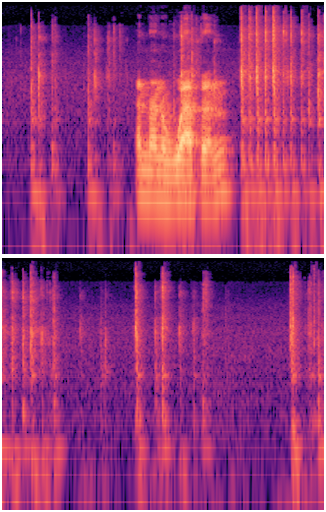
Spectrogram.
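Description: Typing on a computer keyboard to enter search terms, a few scattered clicks and short bursts of keystrokes heard close up between and beneath a man's speech and a brief tonal sound.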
